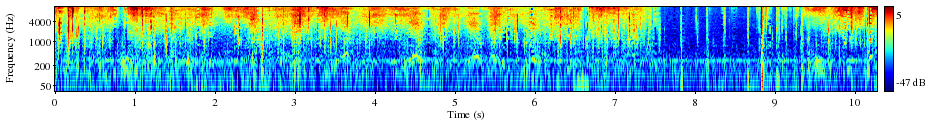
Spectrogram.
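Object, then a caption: Plastic film cotton-pad package. Fingertips and short nails scratch and crinkle the blue plastic film of a full cotton-pad pack near its printed end. The result is a dense, bright crackling rustle with sharp ticks, which thins after about 7.5 seconds into quieter, scattered snaps.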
